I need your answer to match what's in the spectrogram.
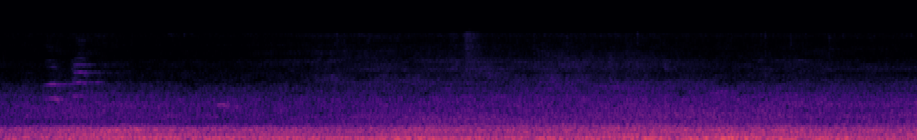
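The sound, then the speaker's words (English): A commercial-size airplane drones overhead above a Metrolink train station and its train tracks, a steady, heavy low rumble that holds at a constant loudness for the whole stretch with no voices over it. “The state is flying over the same Metrolink train station, train tracks right here to my right, and a commercial size airplane.”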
